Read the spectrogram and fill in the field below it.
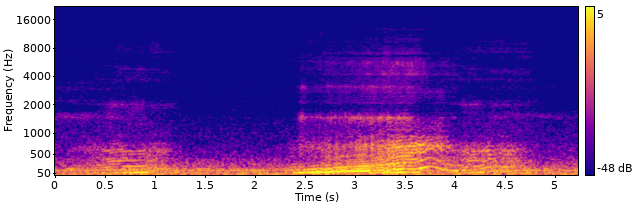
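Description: Low rattling breath noise, louder on one long breath, with a room hum: open-mouth snoring.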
